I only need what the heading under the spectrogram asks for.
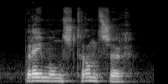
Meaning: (noun) Premonstratensian
- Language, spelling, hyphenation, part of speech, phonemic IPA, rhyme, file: Dutch, premonstratenzer, pre‧mon‧stra‧ten‧zer, noun / adjective, /ˌpreː.mɔn.straːˈtɛn.zər/, -ɛnzər, Nl-premonstratenzer.ogg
